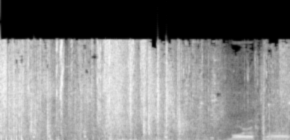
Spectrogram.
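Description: Rapid gunshots fire at close range.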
